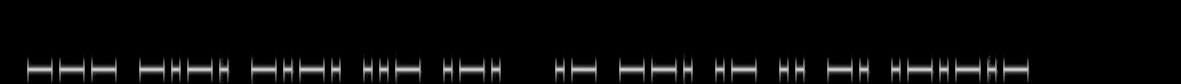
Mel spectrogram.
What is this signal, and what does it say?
Morse code, heard as a keyed tone, about 16 wpm, 700 Hz. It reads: OCCUR AGAIN.
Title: Sentences from Top 1000 Words - Review Part 6 - 15wpm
